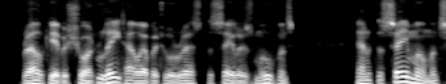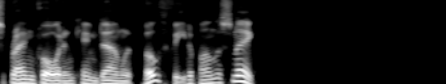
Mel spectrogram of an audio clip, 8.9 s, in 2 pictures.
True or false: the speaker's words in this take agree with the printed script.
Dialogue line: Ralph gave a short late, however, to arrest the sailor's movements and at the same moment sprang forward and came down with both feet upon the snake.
true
